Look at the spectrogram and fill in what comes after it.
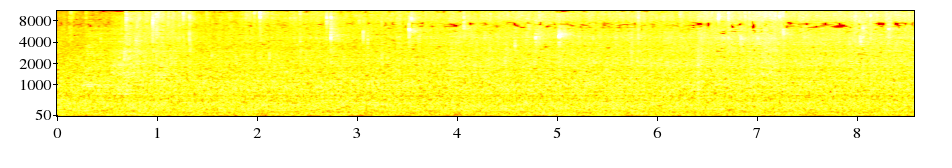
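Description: Vegetable cheese cutlets shallow-frying in a little oil in a nonstick pan: a faint, steady sizzle with scattered small pops and crackles.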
